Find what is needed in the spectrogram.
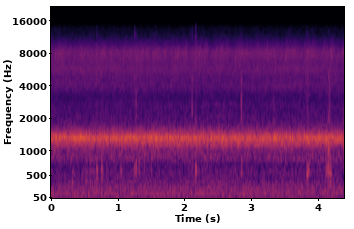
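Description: Chorus of 17-year periodical cicadas: a steady, unbroken drone, with a few faint ticks.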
